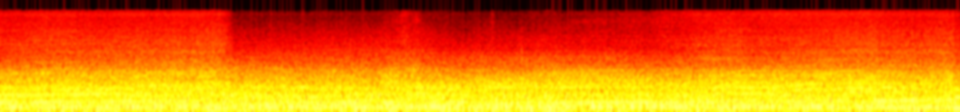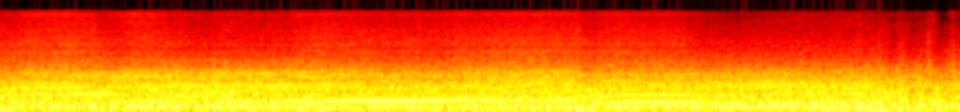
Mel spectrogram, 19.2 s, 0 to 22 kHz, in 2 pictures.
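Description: BMW M135i's turbocharged straight-six heard from inside the cabin under hard acceleration on track, its pitch climbing with the revs and dropping at each gear change, several times.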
